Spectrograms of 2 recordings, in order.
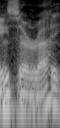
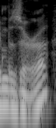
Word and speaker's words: Missouri: Missouri. – Yeah. – Yes. – Rural Missourians tend to say Missouri.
